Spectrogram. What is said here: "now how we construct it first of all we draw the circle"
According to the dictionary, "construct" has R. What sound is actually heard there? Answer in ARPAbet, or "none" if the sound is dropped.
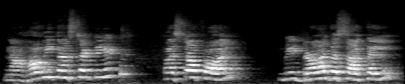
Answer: none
